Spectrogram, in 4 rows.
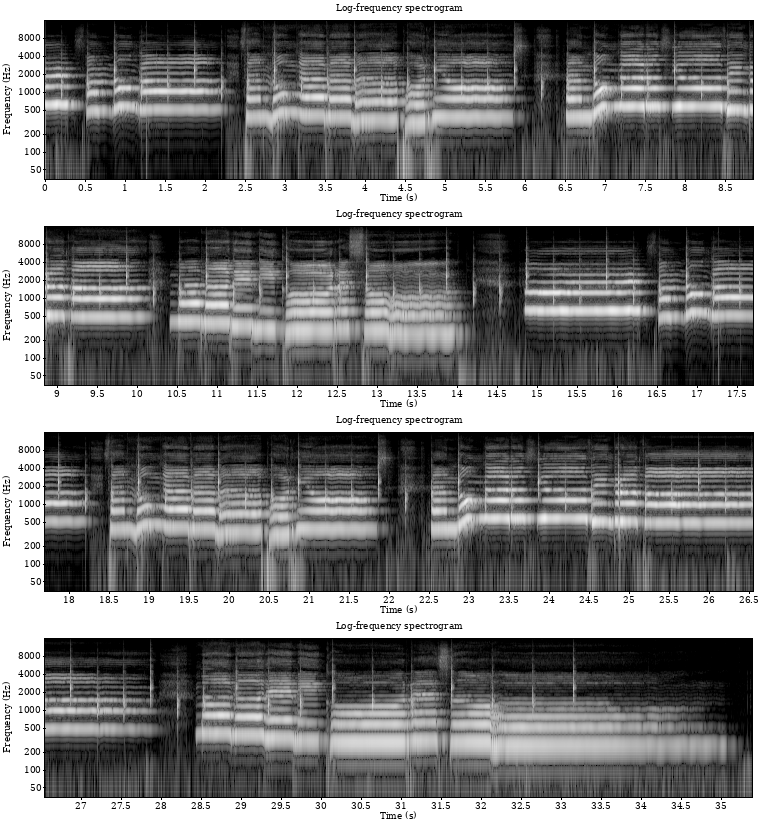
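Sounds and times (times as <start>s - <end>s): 
soprano voice singing traditional Mexican air from Tehuantepec: 0.0s - 14.2s, 14.8s - 35.2s
click: 0.1s - 33.3s.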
